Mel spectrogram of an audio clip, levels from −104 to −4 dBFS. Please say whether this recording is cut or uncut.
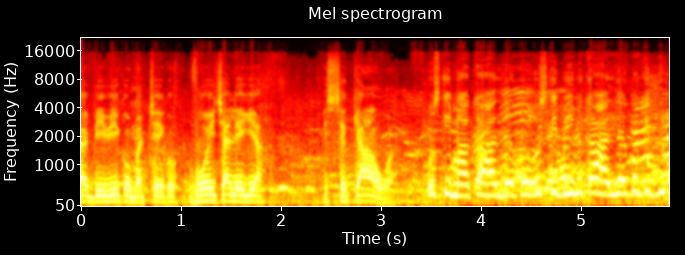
cut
